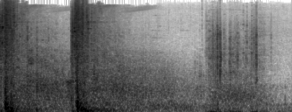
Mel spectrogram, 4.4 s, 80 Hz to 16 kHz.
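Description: Gunfire from the Spitfire and R201 in Titanfall 2's training gauntlet: two loud close bursts near the start, then a fainter pair of shots later, each followed by a fading reverberant tail.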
